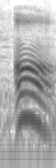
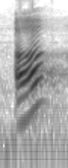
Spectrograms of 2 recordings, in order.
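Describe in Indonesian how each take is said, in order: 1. Vokal didorong lewat hidung, terdengar sengau. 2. Vokal diucapkan lewat mulut, bukan sengau. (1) "kita mengalihkan angin huruf a itu ke rongga hidung jadi e" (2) "yang seharusnya kita bacanya a"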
